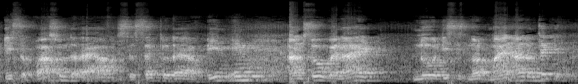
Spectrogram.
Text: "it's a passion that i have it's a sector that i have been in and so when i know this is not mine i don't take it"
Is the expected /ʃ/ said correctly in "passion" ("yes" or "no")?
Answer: no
